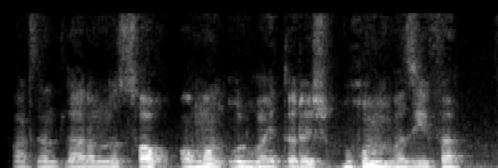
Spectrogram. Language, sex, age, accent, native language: Uzbek, male, 25-34, Farg'ona, Uzbek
